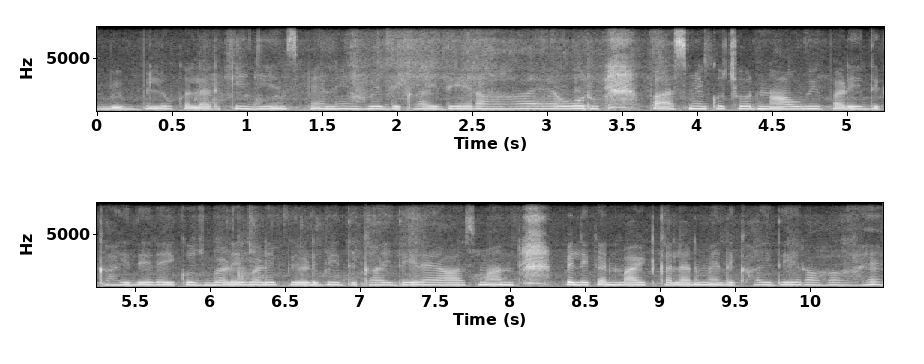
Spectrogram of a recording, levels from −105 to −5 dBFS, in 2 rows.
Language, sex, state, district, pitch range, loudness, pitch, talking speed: Hindi, female, Bihar, Sitamarhi, 220-230 Hz, -16 LUFS, 225 Hz, 230 wpm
